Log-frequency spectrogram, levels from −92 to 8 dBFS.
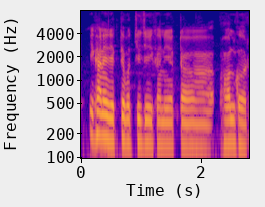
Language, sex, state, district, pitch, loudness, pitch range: Bengali, male, West Bengal, Jalpaiguri, 150 Hz, -19 LUFS, 140-160 Hz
